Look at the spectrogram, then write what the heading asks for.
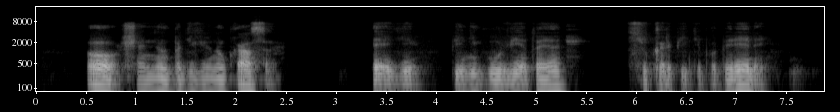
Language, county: Lithuanian, Vilnius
